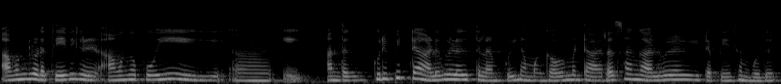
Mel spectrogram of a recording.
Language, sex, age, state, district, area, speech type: Tamil, female, 30-45, Tamil Nadu, Tiruppur, rural, spontaneous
